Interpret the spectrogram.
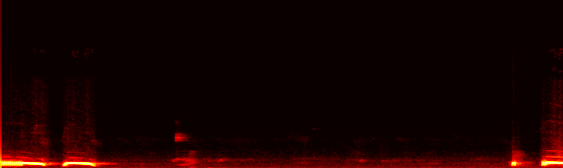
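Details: Decoy spotted dove calling to lure and provoke wild doves: a rolling coo and a falling coo open the clip, then a long silence before a short note and another coo begin the next phrase, with no other sound.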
